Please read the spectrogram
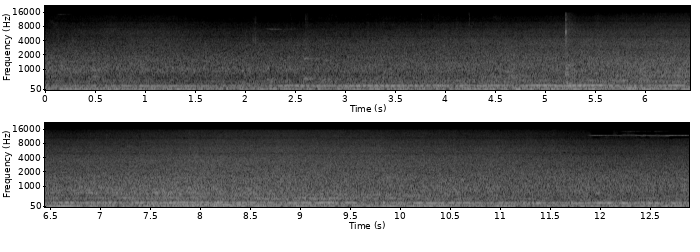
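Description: Steady city traffic noise with a constant low hum underneath, swelling a little in the middle and easing near the end.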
